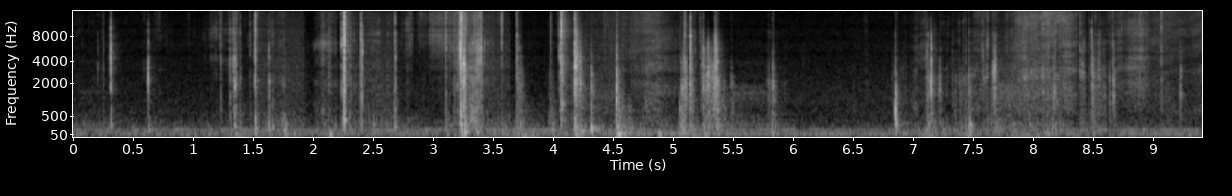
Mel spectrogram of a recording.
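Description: Hands handling a new iPhone 7 and its cardboard box with plastic inserts: irregular clicks, taps and light rustles of phone, cardboard and packaging, with a short stretch of rustling about eight seconds in.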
